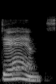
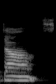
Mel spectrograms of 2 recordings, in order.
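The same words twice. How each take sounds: First: The word has an Australian-style vowel. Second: The word has a British-style vowel. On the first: "You guys say dance" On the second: "We say dance, like the British English"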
